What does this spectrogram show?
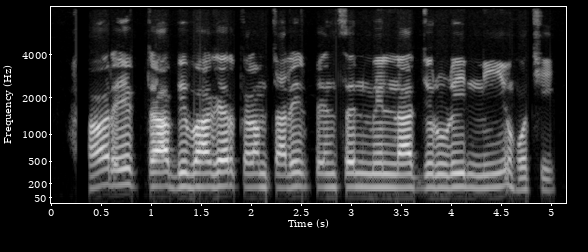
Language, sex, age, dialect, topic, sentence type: Magahi, male, 60-100, Northeastern/Surjapuri, banking, statement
